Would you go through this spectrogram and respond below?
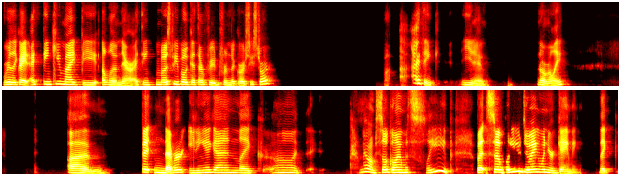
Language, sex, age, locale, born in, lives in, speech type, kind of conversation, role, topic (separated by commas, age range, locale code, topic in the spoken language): English, female, 45-49, en-US, United States, United States, conversation, unstructured, none, Would you rather never have to sleep again or never have to eat again?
